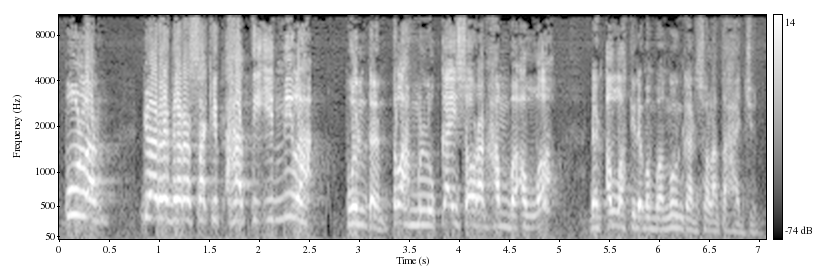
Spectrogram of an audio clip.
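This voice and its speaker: A middle-aged male preacher from Indonesia delivers a sermon as a dramatic story. His voice sits very high and rings bright and forceful. He swings between sudden loud cries and hushed, soft asides. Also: fairly quick.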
